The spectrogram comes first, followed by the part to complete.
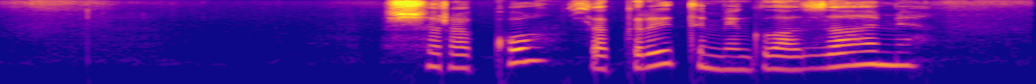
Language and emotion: Russian, sad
